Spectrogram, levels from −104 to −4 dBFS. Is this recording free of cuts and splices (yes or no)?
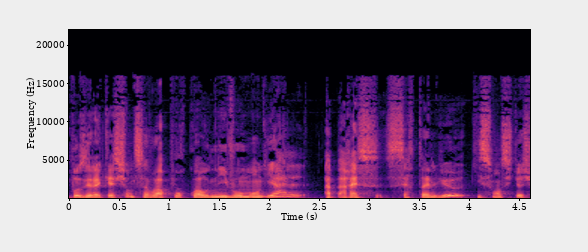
yes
